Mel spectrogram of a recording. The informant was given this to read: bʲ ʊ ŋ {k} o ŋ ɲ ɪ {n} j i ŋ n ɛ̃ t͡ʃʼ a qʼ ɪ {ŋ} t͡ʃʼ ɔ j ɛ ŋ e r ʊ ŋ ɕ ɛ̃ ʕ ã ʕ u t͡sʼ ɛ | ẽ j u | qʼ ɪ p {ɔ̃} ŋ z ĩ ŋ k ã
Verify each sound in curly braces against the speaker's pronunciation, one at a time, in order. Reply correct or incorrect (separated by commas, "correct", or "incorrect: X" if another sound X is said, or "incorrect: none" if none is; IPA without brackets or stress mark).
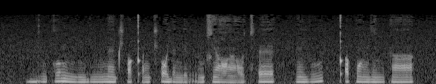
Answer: correct, incorrect: ŋ, correct, correct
